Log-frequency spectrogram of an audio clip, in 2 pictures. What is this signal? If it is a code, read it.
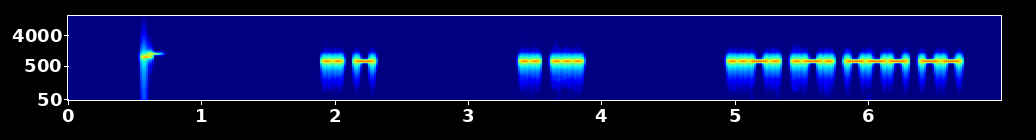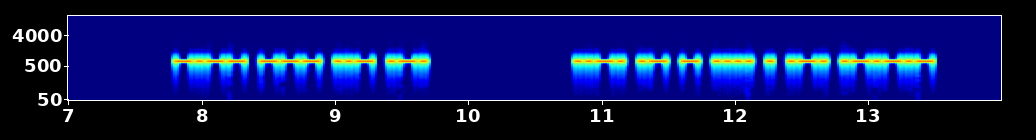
Morse code, heard as a keyed tone, about 30 wpm, 700 Hz. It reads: IT IS FROM YOUR FATHER.
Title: 4x Word-Spacing - Sentences from Top 300 Words - 30wpm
